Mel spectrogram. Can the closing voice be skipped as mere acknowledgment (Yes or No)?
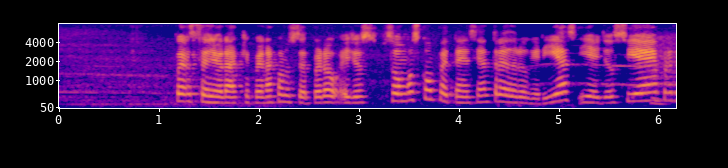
Yes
